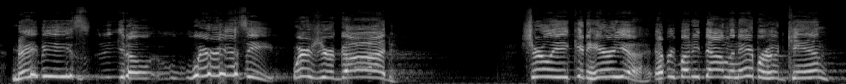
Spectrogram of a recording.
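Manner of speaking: mock them like a smack-talking fan; mocking taunt. Elijah asks the prophets where their god is, high mocking jeer. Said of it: "Elijah began to taunt them".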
